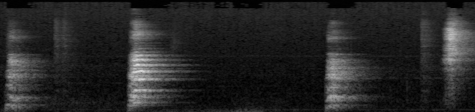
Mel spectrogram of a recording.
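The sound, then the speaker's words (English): A stray dog in a bustling town barks loudly four times at uneven intervals, with a brief low rumble of traffic between the barks and no voices. “It's a bustling town.”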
